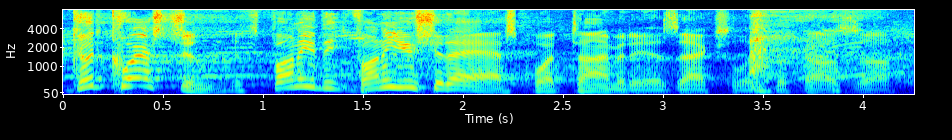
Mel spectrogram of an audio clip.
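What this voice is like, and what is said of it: Southern American accent. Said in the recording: “I got this Southern accent”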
